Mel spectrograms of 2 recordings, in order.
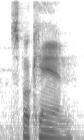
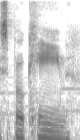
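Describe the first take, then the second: First: It is said the way locals say it. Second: It is said the way outsiders say it. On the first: The speaker calls it right. "we have a town called uh" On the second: The speaker calls it wrong. "people who aren't from Washington they say Spokane"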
